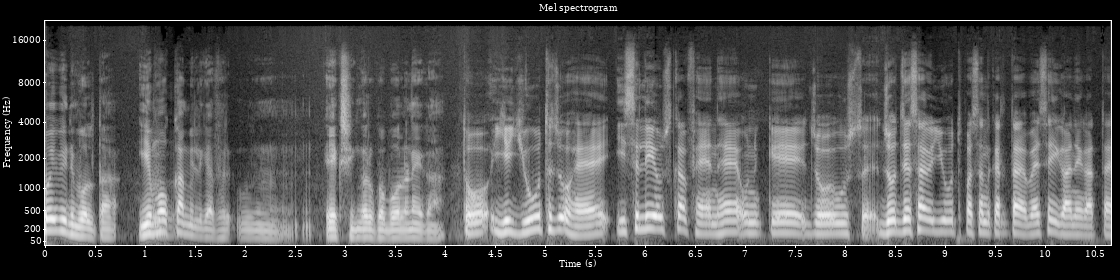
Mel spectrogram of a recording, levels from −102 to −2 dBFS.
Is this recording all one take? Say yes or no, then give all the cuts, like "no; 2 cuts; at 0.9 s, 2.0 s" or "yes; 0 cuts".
no; 1 cut; at 4.0 s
